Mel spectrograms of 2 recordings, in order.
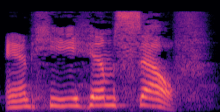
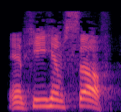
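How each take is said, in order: First: Slow, weighty stress on himself; slow literal reading. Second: Said in the usual way. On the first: Shown as a demonstration. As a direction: draw out each word, landing on himself. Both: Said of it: "It's literally".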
